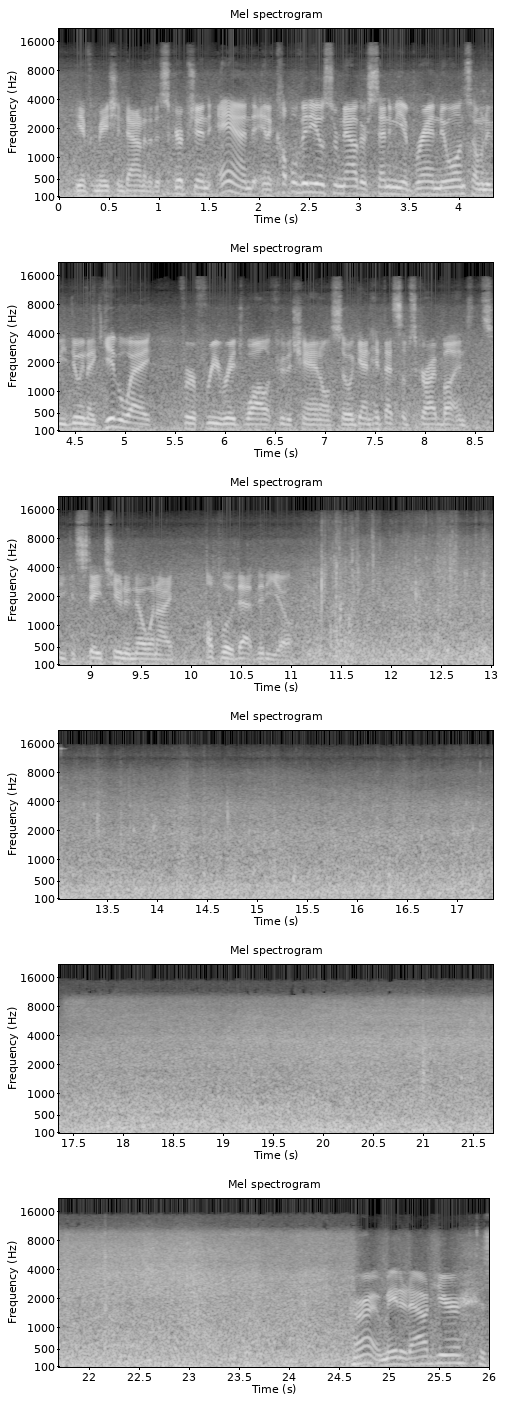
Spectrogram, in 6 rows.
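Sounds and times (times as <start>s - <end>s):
surf washing around rocks: 0.0s - 26.0s
wind on microphone: 11.0s - 24.7s
splashing steps in shallow water: 11.1s - 17.4s.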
